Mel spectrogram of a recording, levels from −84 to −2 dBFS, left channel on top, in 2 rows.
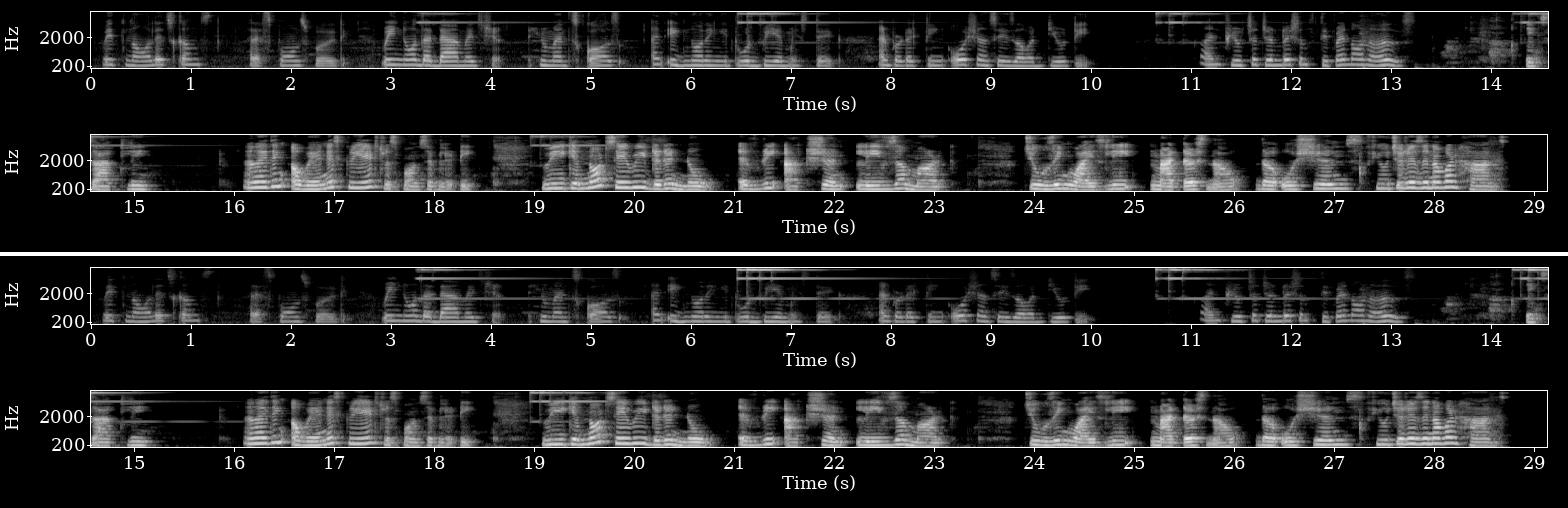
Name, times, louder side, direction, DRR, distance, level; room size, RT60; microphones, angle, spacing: voice 1, 0.1-1.2 1.6-2.5 2.9-4.1 4.4-5.3 5.6-7.4 7.9-10.0 11.1-13.2 13.9-14.0, left 4 dB, 65° left, 0.6 m, -34 dB
sound 1, 3.2-4.2 6.5-7.7 10.6-11.7 14.2-15.2 19.0-19.7, right 9 dB, 85° right, 1.0 m, -29 dB
voice 2, 14.0-15.2 16.1-18.8 19.1-23.1 23.9-28.7, left 1 dB, 15° left, 0.6 m, -22 dB
7.3 x 2.7 x 2.6 m
head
